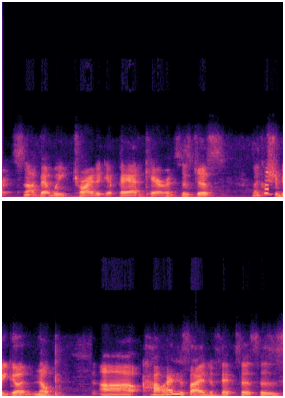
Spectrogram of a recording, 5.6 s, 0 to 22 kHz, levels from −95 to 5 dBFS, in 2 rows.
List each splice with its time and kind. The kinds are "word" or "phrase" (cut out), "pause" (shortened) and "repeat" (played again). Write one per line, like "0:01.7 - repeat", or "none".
0:02.6 - word
0:04.2 - word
